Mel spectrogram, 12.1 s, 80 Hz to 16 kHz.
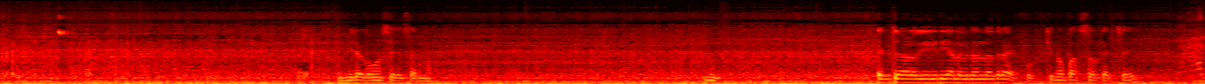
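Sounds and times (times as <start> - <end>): rumbling background noise: 0.0 - 12.0
steady low hum: 0.0 - 12.0.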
